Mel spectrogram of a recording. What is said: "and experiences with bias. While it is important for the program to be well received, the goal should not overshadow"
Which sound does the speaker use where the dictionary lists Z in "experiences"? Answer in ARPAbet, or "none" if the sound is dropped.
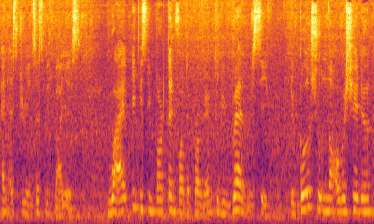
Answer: S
